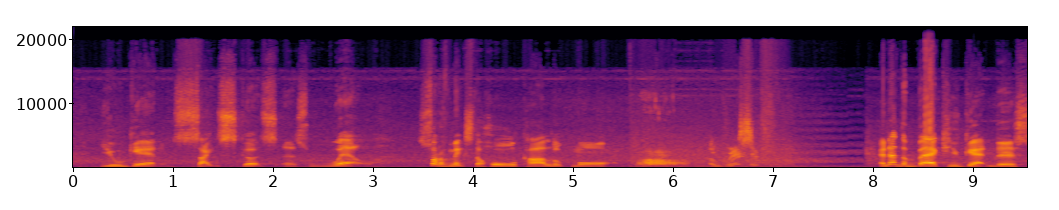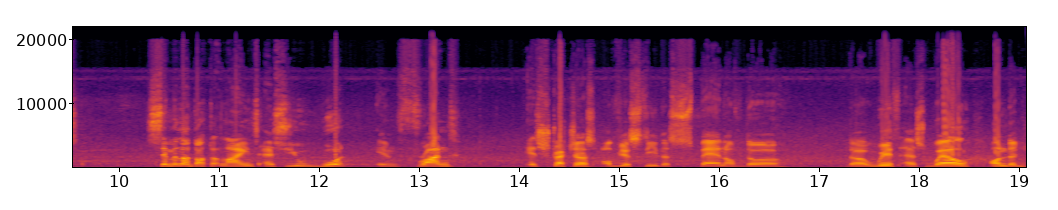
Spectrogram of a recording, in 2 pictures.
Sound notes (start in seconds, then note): 5.6 grrr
